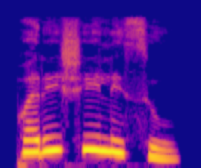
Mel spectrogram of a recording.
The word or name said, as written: ಪರಿಶೀಲಿಸು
